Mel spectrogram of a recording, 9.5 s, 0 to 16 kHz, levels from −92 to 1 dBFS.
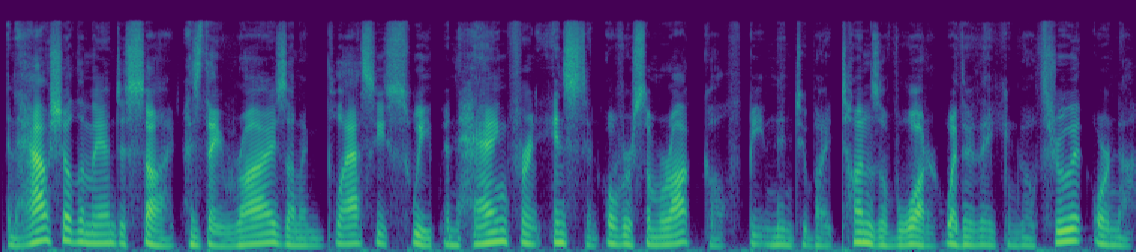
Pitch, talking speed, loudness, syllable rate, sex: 115 Hz, 230 wpm, -24 LUFS, 5.1 syllables/s, male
